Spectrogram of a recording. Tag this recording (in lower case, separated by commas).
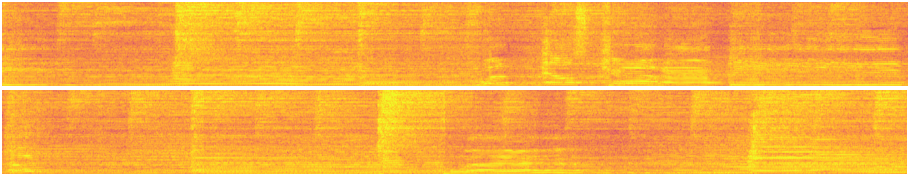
male singing, music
